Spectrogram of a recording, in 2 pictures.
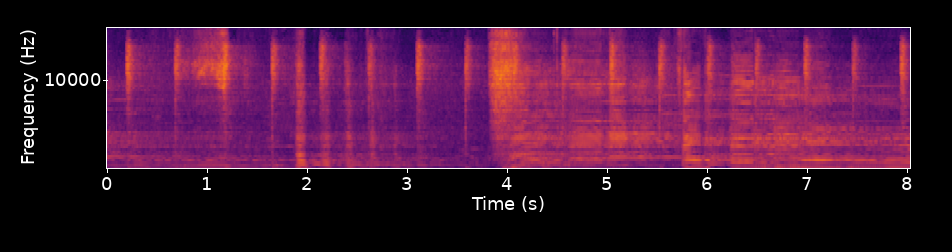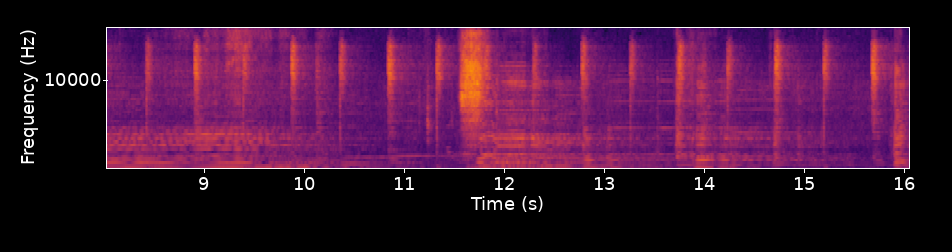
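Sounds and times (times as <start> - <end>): trumpet playing slow melody: 0.0 - 11.0, 11.6 - 16.0
backing track with steady beat: 0.0 - 16.0.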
